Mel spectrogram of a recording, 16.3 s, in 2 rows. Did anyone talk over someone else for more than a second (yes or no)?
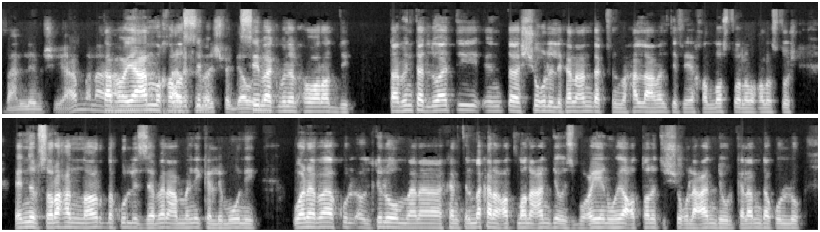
yes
